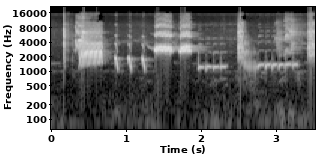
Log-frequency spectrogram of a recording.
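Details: Asian pied starling lure song: a long harsh burst, three quick downslurred whistles, two buzzy squawks, then a low level whistle and a stuttering series of short low whistles.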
